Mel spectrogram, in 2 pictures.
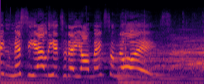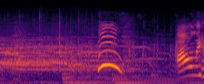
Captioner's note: audience cheers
